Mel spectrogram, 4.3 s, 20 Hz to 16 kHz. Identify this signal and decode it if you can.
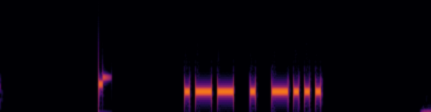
Morse code, heard as a keyed tone, about 22 wpm, 700 Hz. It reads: WEB
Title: Sentences from Top 1000 Words - Review Part 4 - New Word Drill - 22wpm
